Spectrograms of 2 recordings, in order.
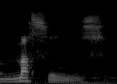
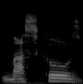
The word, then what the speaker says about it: muscles: Wolf has some paralysis of facial muscles. Yeah, that's the way you pronounce that word. It's not muscles, but muscles. Muscles and blue-grey pigmentation spots on his skin.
